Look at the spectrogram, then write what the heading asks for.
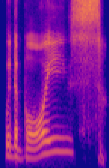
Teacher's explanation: because we are asking, and it is just a question, we need to raise the intonation at the end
